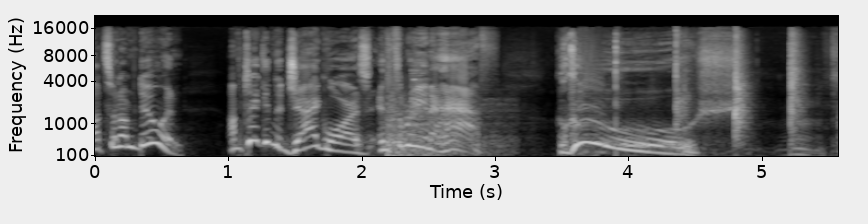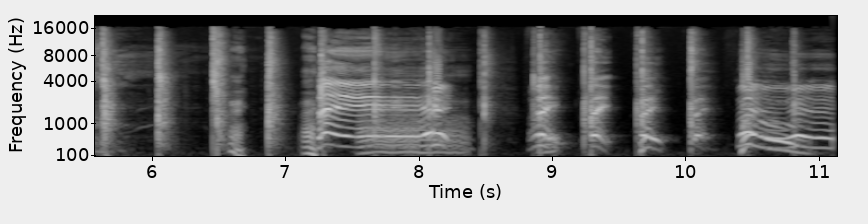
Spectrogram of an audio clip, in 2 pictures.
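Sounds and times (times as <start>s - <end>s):
speech: 0.0s - 5.0s, 6.6s - 11.1s
people clapping: 3.7s - 11.1s.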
